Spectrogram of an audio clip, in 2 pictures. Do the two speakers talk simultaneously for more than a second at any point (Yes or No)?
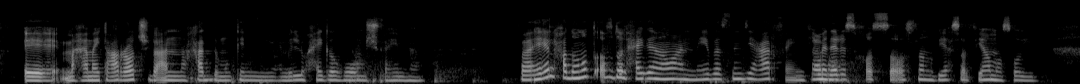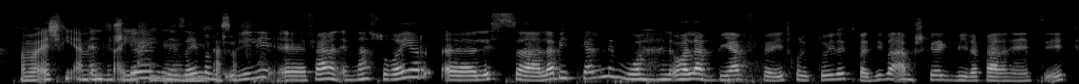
Yes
